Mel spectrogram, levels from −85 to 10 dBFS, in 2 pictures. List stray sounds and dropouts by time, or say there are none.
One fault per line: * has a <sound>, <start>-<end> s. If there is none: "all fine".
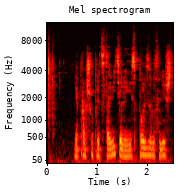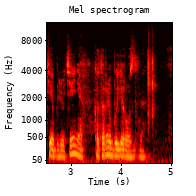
all fine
